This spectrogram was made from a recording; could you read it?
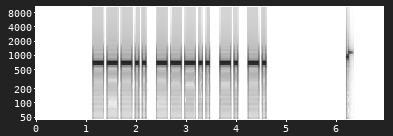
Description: Morse code, heard as a keyed tone, about 17 wpm, 700 Hz. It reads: 88NN
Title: Common Cut Numbers - 4-Digit 17wpm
